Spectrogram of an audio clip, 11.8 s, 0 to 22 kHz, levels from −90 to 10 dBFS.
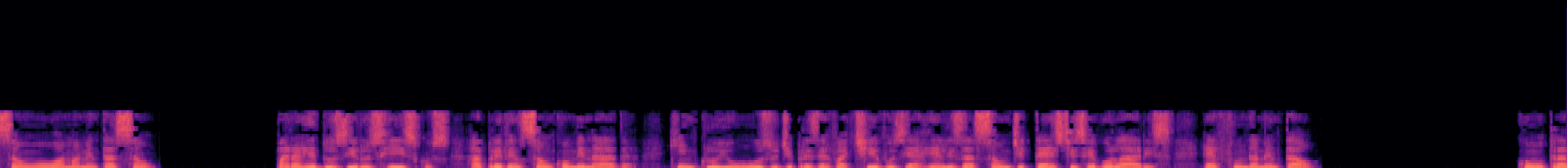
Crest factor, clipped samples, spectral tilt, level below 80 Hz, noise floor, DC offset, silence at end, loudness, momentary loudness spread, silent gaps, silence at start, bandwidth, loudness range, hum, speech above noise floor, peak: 16 dB; under 0.1%; -5.5 dB/octave; -56 dBFS; -82 dBFS; under 0.1%; 0 s; -22 LUFS; 7 LU; none; 0 s; 7.6 kHz; 3 LU; none; 61 dB; -6 dBFS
